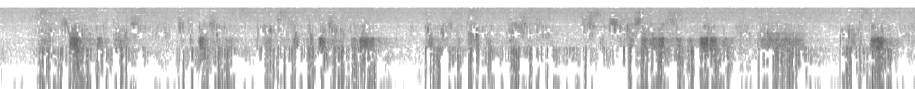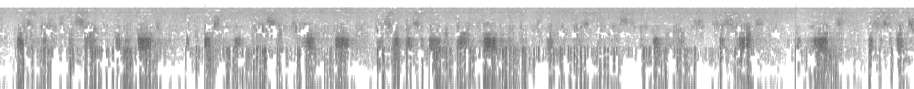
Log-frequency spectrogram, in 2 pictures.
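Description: A man speaks steadily into a microphone, heard through a loudspeaker in an echoing room.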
